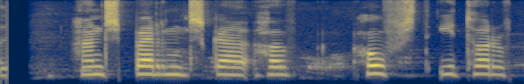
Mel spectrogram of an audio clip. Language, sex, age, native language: Icelandic, male, 9, Icelandic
